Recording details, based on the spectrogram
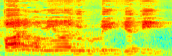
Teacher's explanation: ذریتی کی ذا کو نرمی سے پڑھیں گے اور راء پر تھوڑا سا رک کر سختی سے پڑھیں گے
